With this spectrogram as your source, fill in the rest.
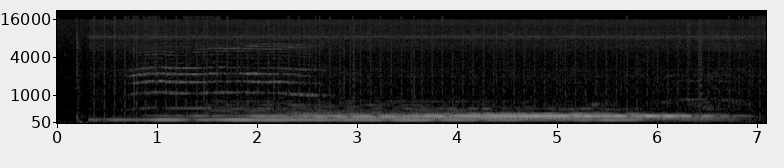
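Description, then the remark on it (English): An Amazon Echo smart speaker's power-on startup tone as it turns on during setup: a smooth, warm electronic hum with layered harmonics that swells up, holds steady for several seconds, then fades away, heard alone. “Once you have done that, let's give it a moment and we'll listen for the next step, which is the echo turning on, which sounds like this.”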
